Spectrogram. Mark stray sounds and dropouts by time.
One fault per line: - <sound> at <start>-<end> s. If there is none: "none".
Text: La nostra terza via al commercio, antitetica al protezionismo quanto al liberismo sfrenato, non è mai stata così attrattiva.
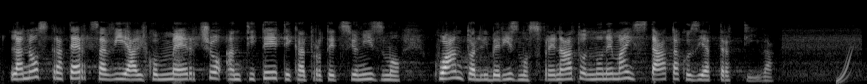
- chirp at 8.4-8.6 s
